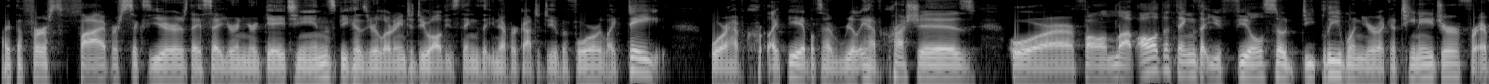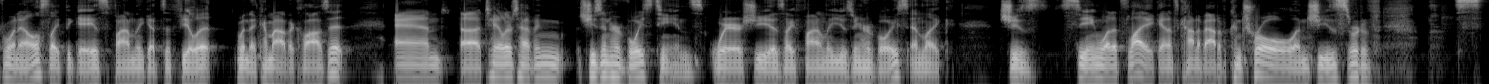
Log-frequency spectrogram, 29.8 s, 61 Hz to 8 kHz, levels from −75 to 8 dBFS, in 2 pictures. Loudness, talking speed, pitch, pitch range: -19 LUFS, 230 wpm, 90 Hz, 80-100 Hz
